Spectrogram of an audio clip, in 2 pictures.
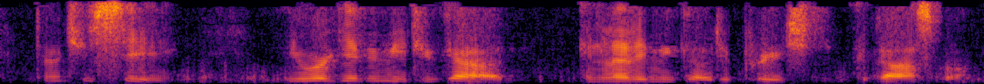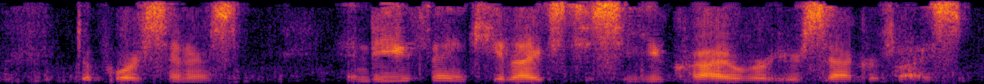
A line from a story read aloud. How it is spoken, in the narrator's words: Could ever a rebuke have been more sweetly and graciously given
